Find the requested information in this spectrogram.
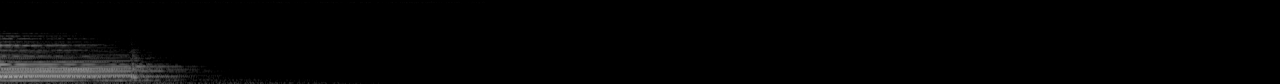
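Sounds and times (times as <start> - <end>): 
piano trio playing a moderato bagatelle: 0.0 - 1.9.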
